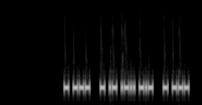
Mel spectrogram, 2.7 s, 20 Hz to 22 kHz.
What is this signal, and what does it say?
Morse code, heard as a keyed tone, about 55 wpm, 700 Hz. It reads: TO TALK TO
